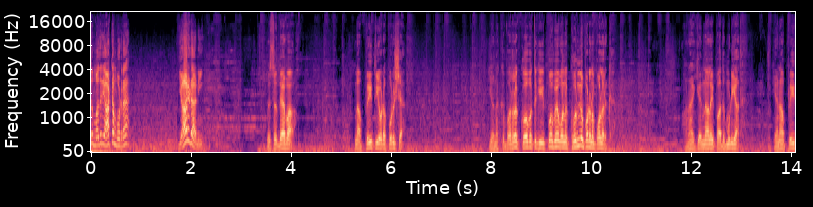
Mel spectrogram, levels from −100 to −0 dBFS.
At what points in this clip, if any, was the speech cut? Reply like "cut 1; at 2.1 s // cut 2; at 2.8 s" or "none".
cut 1; at 2.3 s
